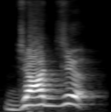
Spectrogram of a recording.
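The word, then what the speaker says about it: judge: उच्चारण को आसु नहीं ब्रिज तेणु एटी डी साइलेंट रोचे ब्रिज जज जज नॉट जज एटी डी अच्छी स्पेलिंग रे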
